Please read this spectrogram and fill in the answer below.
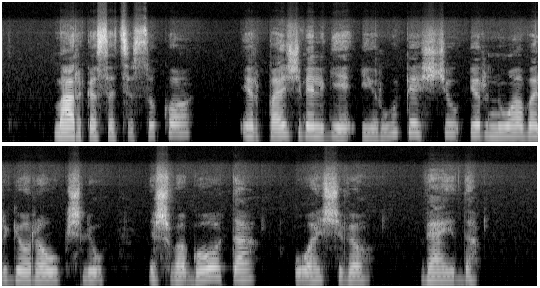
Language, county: Lithuanian, Alytus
